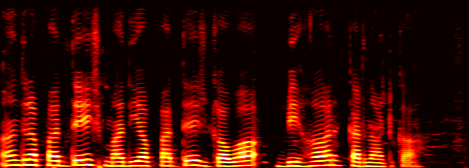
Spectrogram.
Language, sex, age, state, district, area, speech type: Kashmiri, female, 30-45, Jammu and Kashmir, Baramulla, rural, spontaneous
